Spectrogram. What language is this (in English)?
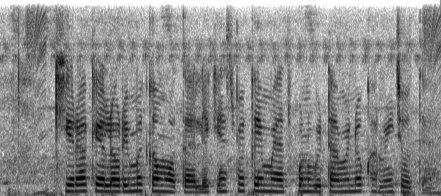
Hindi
